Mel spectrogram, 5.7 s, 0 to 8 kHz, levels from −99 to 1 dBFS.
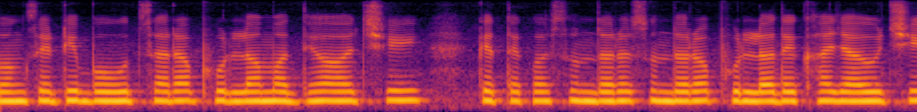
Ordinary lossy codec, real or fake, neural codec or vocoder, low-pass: none; real; none; none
